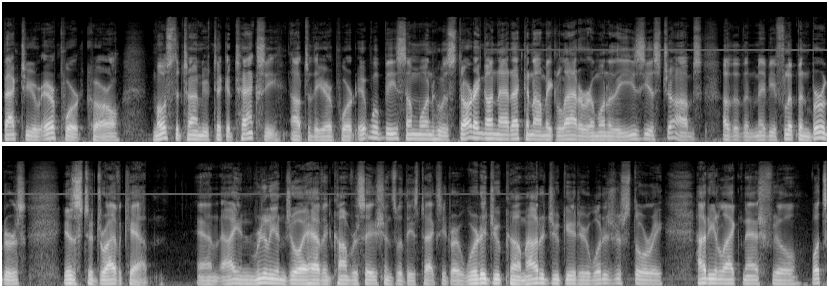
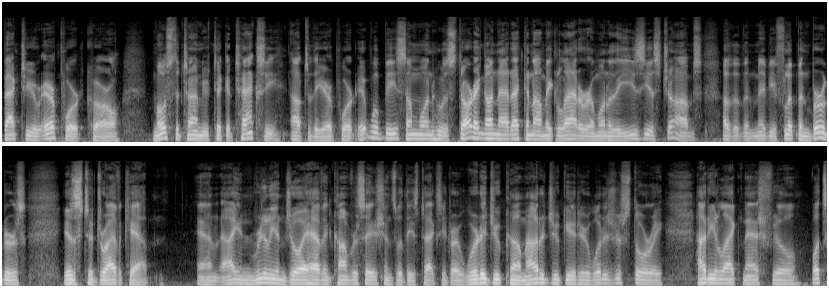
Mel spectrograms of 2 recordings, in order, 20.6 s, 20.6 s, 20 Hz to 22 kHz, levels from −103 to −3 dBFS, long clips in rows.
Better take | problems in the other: second | high-pitched whine; faint; from 6 to 17 s; 5.5 kHz, 30 dB below the speech

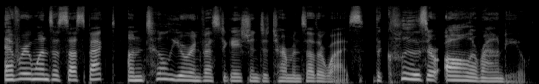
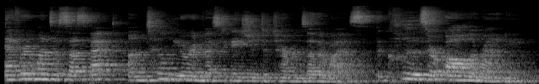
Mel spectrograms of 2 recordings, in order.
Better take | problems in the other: first | off-mic speech; far // room echo; noticeable; dies away in 1.1 s

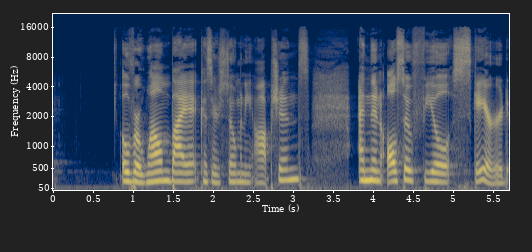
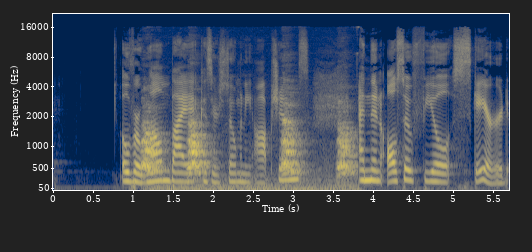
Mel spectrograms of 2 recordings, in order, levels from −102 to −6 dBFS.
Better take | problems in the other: first | dog barking; loud; from 1 to 4 s; peak 5 dB above the speech

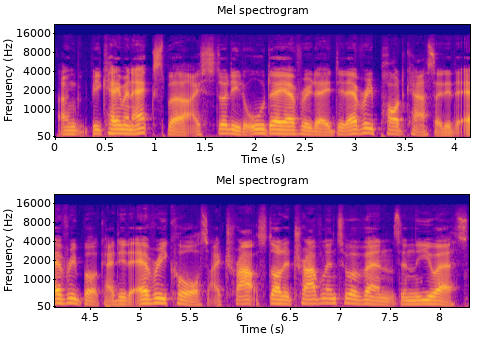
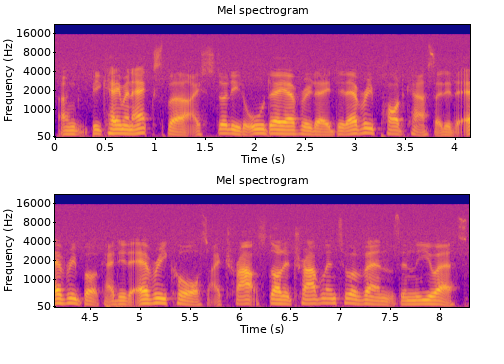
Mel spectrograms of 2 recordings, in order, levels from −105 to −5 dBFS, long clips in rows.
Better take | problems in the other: first | hiss; noticeable; throughout; 15 dB below the speech

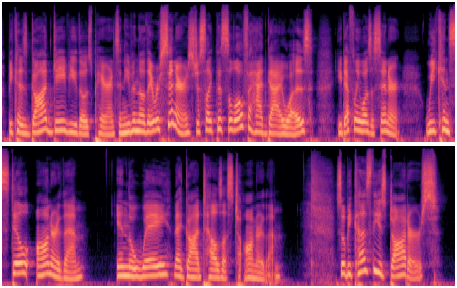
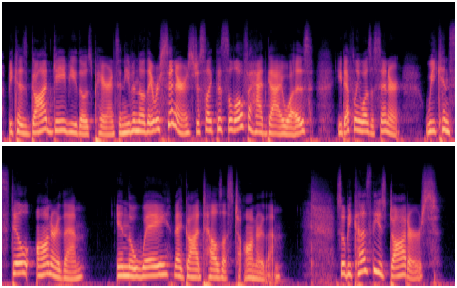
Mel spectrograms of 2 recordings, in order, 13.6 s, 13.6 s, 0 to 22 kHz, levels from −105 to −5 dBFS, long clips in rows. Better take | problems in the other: first | muffled; slightly; fading above 3.5 kHz

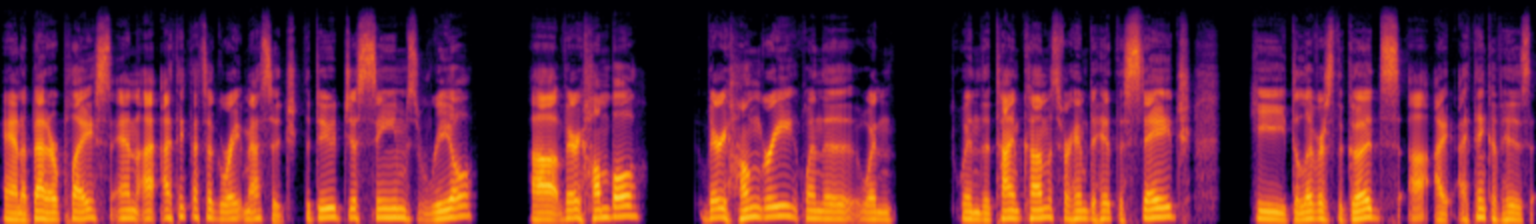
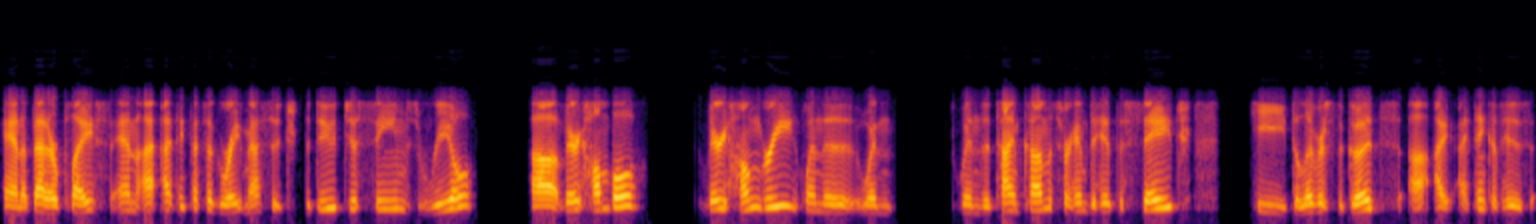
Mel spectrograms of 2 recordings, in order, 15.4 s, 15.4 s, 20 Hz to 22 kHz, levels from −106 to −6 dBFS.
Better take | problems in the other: first | phone-call audio; nothing above 3.5 kHz

